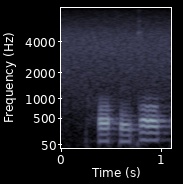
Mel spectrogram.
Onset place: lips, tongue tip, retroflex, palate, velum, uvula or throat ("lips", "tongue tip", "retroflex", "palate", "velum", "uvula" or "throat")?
throat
